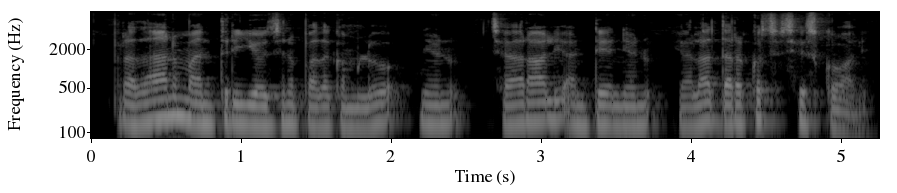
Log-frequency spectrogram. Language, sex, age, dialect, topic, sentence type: Telugu, male, 25-30, Central/Coastal, banking, question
